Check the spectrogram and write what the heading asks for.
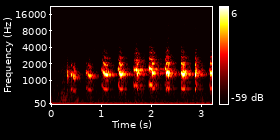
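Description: A Ridge Runner turkey game call from Nor'easter Game Calls is blown in a rapid series of about ten gobbling yelps, steady and fairly loud, with no voices over it.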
